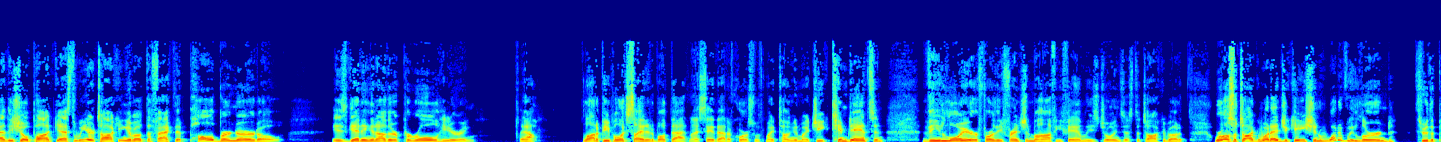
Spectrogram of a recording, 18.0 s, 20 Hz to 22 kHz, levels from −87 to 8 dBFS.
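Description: From 5.46 s to 9.71 s, a call bitrate drop coarsens the speech encoding. The sound points to roughly 40 falling to 18 kbps. Quality returns by 9.71 s.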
